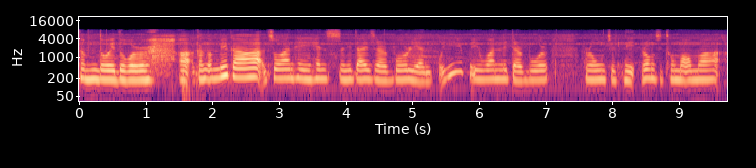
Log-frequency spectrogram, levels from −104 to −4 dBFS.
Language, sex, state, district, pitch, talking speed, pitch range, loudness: Mizo, female, Mizoram, Aizawl, 185 Hz, 165 wpm, 180-200 Hz, -20 LUFS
